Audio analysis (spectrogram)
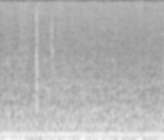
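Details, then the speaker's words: Amplifier under repair, all transistors tested good: steady low mains hum broken by sharp crackling snaps of electrical arcing, bad enough to make a connected computer register plug/unplug events; the tuner is suspected. "It's so bad it's making the computer think something's plugging in and unplugging from it."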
